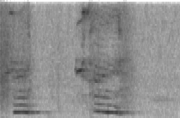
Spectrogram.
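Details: German Shepherd reacting to a big truck in the street: two short, high, tonal whining yelps, the second longer and bending downward, in a quiet indoor setting.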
